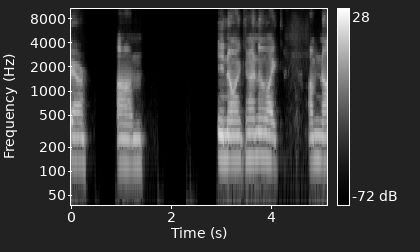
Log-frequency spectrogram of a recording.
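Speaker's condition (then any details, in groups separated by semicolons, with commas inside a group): Toxic leukoencephalopathy, locked-in syndrome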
